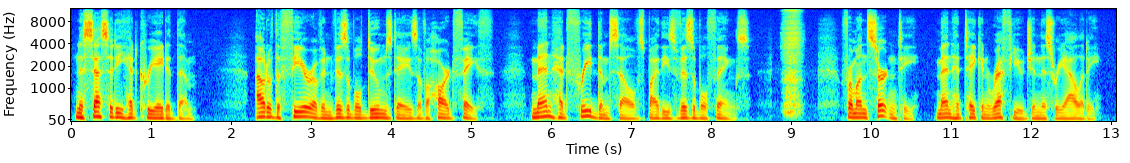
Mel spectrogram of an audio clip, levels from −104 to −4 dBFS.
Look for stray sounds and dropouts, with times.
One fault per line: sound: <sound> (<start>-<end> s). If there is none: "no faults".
sound: sniff (8.8-9.2 s)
